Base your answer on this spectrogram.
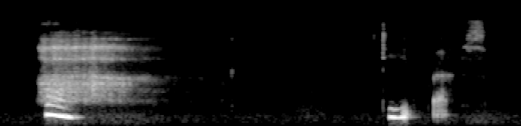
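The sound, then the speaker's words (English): Deep breathing, in a quiet, close setting: one long, breathy exhale like a heavy sigh lasting over a second, then after a silent pause a few shorter, soft breaths in and out. “Deep breaths.”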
